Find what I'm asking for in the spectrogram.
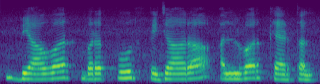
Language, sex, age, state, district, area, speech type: Sindhi, female, 30-45, Rajasthan, Ajmer, urban, spontaneous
